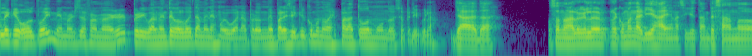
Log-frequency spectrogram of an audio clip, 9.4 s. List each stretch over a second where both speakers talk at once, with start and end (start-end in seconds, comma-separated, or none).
none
